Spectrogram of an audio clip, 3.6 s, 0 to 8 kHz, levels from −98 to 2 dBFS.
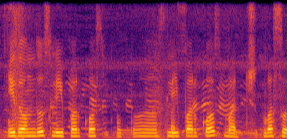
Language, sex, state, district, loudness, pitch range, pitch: Kannada, male, Karnataka, Raichur, -17 LUFS, 190-205 Hz, 200 Hz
